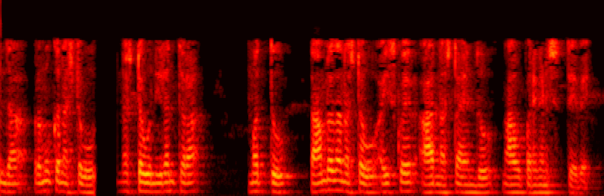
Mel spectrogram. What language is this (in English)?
Kannada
